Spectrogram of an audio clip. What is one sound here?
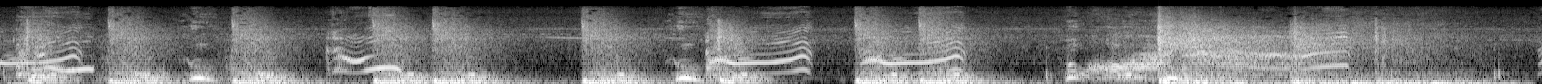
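Punches and kicks land with sharp, heavy thuds in quick bursts.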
